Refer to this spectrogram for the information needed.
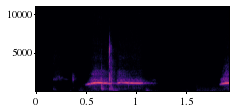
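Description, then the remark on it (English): A clear, steady whistled melody from a cartoon theme song, one sustained phrase with a few brief broken notes, then a fresh note starting at the end. No talking, fairly loud. “yes, he learned the entire whistling part, right?”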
